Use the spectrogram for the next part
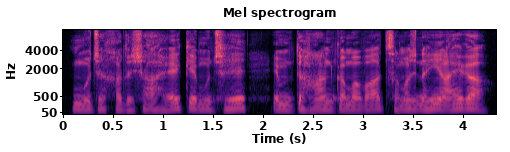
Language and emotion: Urdu, fearful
